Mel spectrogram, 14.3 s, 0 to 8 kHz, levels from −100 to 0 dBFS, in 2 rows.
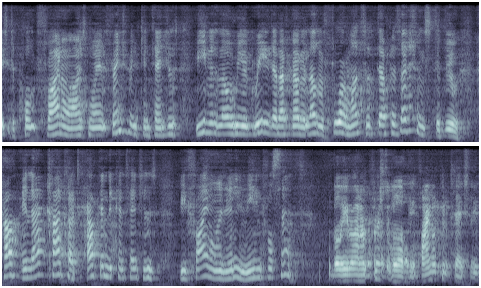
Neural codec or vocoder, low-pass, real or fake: codec, 24 kHz, 1 kbps, SNAC; 7.2 kHz; fake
